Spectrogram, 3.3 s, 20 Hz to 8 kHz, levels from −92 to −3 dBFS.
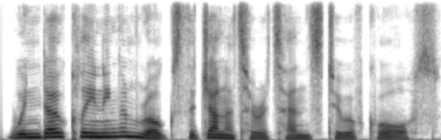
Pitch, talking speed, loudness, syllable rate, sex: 180 Hz, 180 wpm, -17 LUFS, 5.0 syllables/s, female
